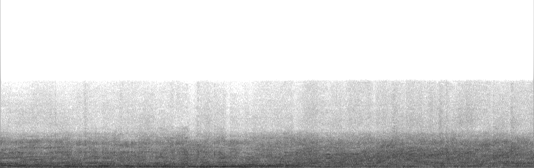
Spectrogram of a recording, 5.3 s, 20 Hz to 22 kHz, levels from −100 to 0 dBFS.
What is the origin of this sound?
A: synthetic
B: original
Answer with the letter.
A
